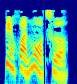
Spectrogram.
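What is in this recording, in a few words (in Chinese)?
"变幻莫测", Mandarin Chinese; chinese-flashcards; hsk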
